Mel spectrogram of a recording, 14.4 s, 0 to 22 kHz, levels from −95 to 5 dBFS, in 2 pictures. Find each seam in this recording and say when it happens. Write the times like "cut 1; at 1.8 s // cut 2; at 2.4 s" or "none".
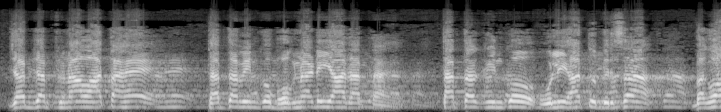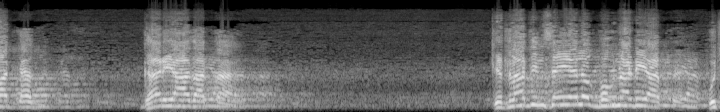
none

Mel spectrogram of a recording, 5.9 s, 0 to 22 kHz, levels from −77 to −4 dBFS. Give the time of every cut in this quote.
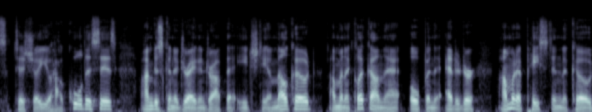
none

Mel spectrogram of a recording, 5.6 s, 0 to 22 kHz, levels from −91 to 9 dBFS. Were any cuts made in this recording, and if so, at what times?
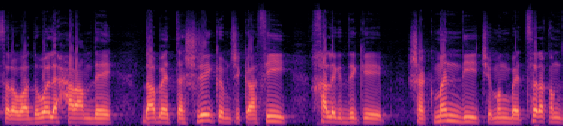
none

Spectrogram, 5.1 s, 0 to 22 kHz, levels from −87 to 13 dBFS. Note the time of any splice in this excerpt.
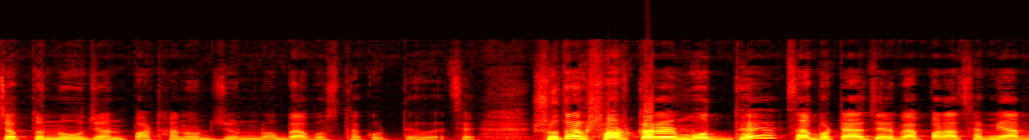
cut 1; at 3.9 s

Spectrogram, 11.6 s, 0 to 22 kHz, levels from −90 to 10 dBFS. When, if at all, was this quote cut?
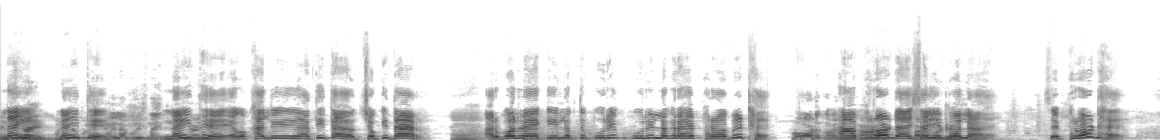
none

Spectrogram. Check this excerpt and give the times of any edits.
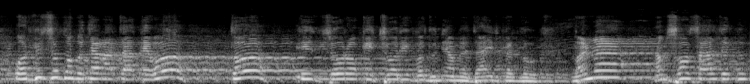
none

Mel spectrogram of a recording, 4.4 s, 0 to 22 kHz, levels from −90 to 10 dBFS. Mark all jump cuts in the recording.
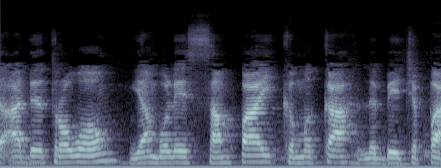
none

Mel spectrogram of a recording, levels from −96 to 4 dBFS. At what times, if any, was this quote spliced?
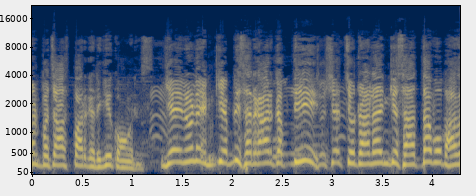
cut 1; at 1.2 s // cut 2; at 3.0 s

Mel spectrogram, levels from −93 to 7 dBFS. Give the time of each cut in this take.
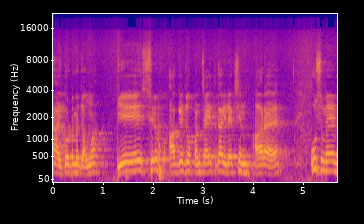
cut 1; at 1.3 s

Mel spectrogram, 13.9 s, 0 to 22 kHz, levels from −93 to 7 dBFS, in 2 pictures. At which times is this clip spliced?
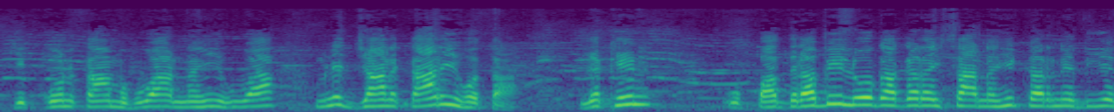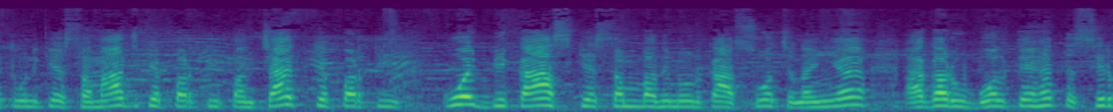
none

